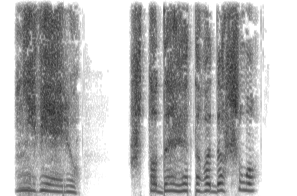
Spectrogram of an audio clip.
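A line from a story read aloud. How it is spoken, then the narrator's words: Hoarse, bitter. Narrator (Russian): произносит Бет хрипло и с такой горечью, что я едва ее узнаю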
